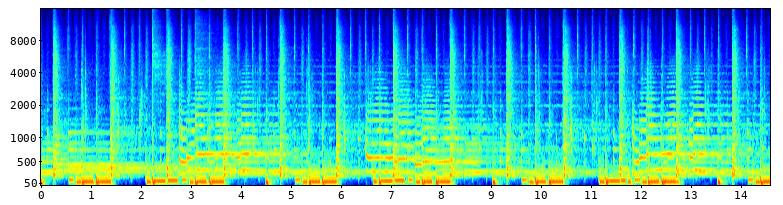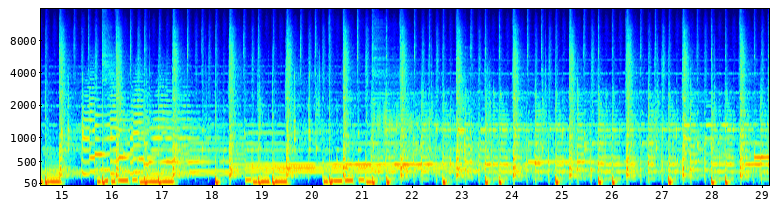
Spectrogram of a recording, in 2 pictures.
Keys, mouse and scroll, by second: 0.0-3.7 typing, 1.9 scroll up 1, 3.9-8.0 drag, 8.0 right click, 9.5 click, 12.1-15.2 drag, 16.1 scroll up 1, 18.0 click, 20.8 right click, 21.6 click.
